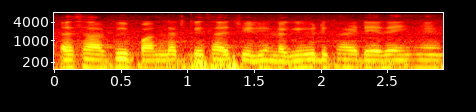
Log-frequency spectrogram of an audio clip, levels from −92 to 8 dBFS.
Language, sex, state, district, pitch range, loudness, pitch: Hindi, male, Madhya Pradesh, Katni, 115-125 Hz, -16 LUFS, 120 Hz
